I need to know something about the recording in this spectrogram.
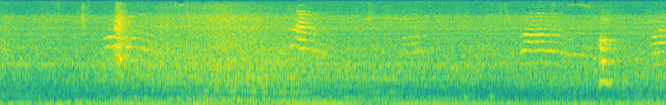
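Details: Cat eating bok choy: a few short, faint meows scattered across the clip over a steady low mechanical hum.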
